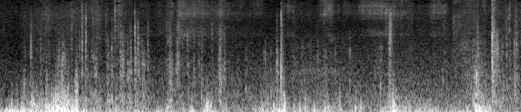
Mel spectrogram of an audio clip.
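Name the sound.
wind blowing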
